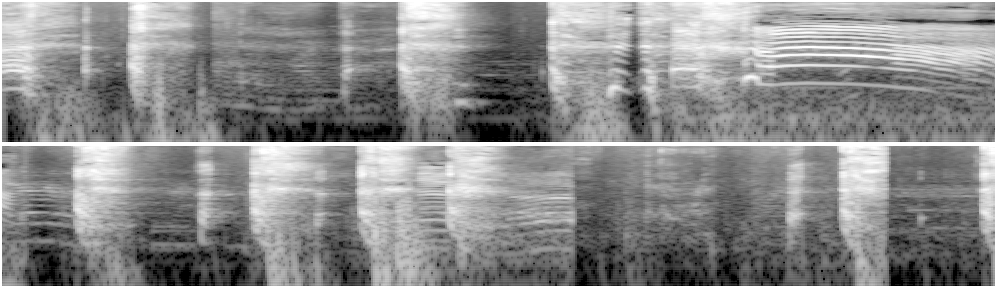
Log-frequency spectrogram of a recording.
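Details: Person's repeated sneezing: a run of sharp explosive bursts with a drawn-out voiced inhale partway through, then more bursts; sneezing.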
